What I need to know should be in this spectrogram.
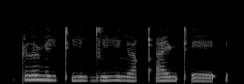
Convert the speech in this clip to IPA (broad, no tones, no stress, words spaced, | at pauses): ʈɵɳitʼil dlilɵ qʼeɳtʼeʔ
